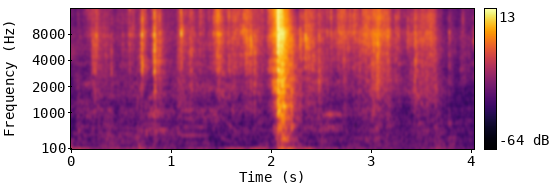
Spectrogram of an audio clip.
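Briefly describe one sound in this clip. Plastic wrap crinkles and tears as hands pull it off a box.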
